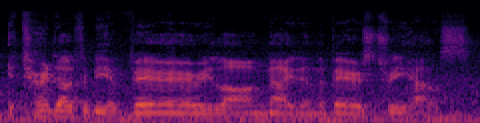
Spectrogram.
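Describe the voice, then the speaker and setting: An older man reads a children's storybook aloud at home, gentle and expressive, sinking to a hush for the spooky passages. His voice sits at an ordinary middle pitch, picked up by a camera at desk distance with a steady hiss underneath. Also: normal speed, gravelly. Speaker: storybook reader. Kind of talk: children's picture book read-aloud. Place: home room, indoors.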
